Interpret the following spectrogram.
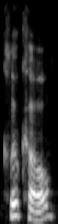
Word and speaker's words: Klukow: name without blood treatment either way is fine cuco is is how almost everyone in my family would want to say it and clue cow i'll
